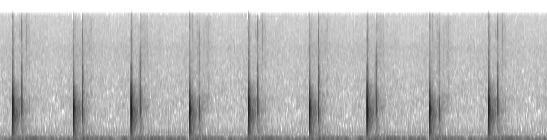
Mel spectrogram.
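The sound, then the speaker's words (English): A woman walking in high heels: nine sharp, hard clicks at an even, unhurried pace, each one crisp and short with near silence between steps. “High heels, a woman walking.”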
